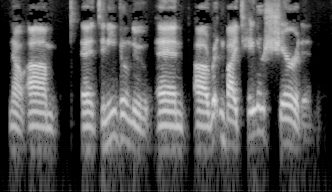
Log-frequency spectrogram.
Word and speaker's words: Denis Villeneuve: I'm horrible with pronunciation. Denis Villeneuve. Denis Villeneuve. No, Denis Villeneuve.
